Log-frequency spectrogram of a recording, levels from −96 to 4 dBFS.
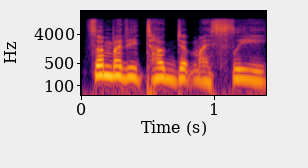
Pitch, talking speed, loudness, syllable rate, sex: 165 Hz, 215 wpm, -19 LUFS, 7.5 syllables/s, male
